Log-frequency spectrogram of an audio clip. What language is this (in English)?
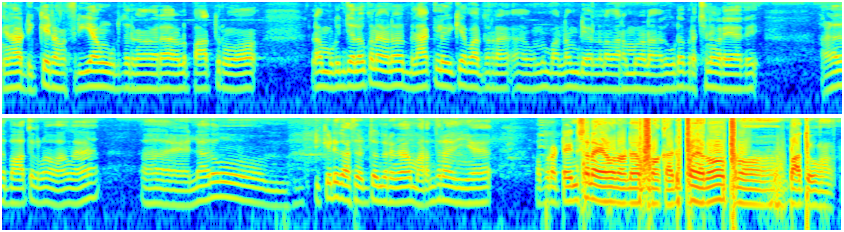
Tamil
